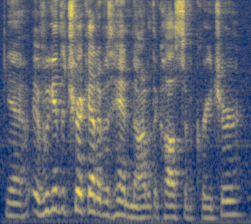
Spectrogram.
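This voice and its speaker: A man's voice: high-pitched, lively intonation, very fast, a loud crowd. A man co-hosting a podcast, casually talking through plays in a card game. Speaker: podcast co-host.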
